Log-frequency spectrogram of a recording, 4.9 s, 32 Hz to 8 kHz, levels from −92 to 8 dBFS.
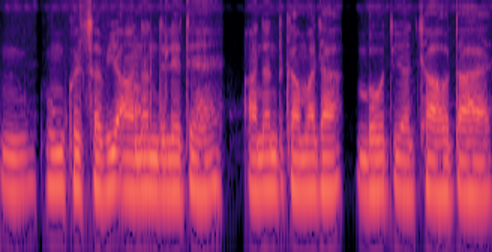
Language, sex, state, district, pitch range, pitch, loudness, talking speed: Hindi, female, Bihar, Araria, 125-130 Hz, 125 Hz, -29 LUFS, 170 wpm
